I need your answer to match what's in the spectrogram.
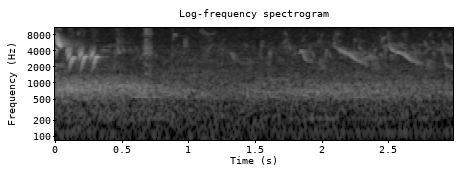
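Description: A Black-capped Vireo gives quick, scratchy chattering phrases with high chips and slurred whistles, fairly faint over steady background hiss.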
